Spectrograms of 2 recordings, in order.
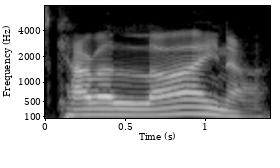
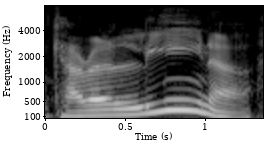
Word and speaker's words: Carolina: But she said, it's Carolina, not Carolina. It's named after my state, South Carolina.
